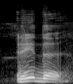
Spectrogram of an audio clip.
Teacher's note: दाल जो है ये हुरूफ़ क़लक़ला में से है, इसकी आवाज़ को भी खूब ज़ाहिर करेंगे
